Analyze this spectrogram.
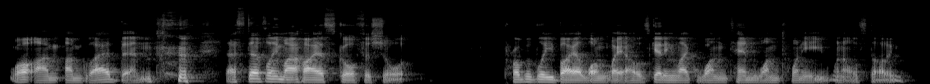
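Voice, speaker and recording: Someone male talks at a moderate pace with an Australian accent. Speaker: board game streamer. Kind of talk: live gameplay commentary. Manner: casual, with hesitations and repeats.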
